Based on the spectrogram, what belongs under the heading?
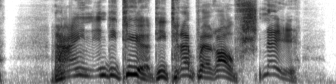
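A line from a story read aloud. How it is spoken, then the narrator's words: Roaring. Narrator (German): brüllte Gandalf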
